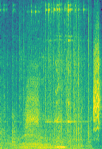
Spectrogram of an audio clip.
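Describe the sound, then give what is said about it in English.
A caged boarding bird coos softly in a low, wavering murmur, ending with a brief sharp rustle like a flutter of wings. “He gives boarding birds pedicures and vaccines, but first has to gently catch them in their cages without them escaping.”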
